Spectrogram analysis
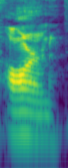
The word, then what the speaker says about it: iron: And then Arn. Arn is how you would pronounce it from around here. Instead of iron, Arn.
